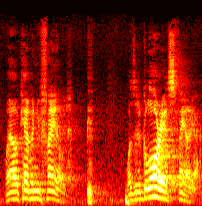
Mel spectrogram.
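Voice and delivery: put-on light Afrikaans-accented professor; a touch of South African Afrikaans accent. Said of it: "in his South African Afrikaans accent".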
